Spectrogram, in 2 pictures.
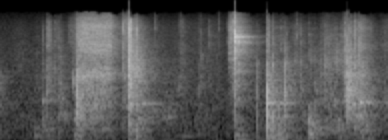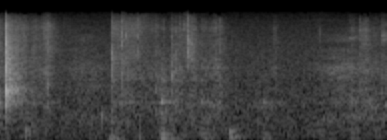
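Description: A long latex twisting balloon rubbing against the hands as it is handled and tied off, in irregular bursts that come mostly in the first half.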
